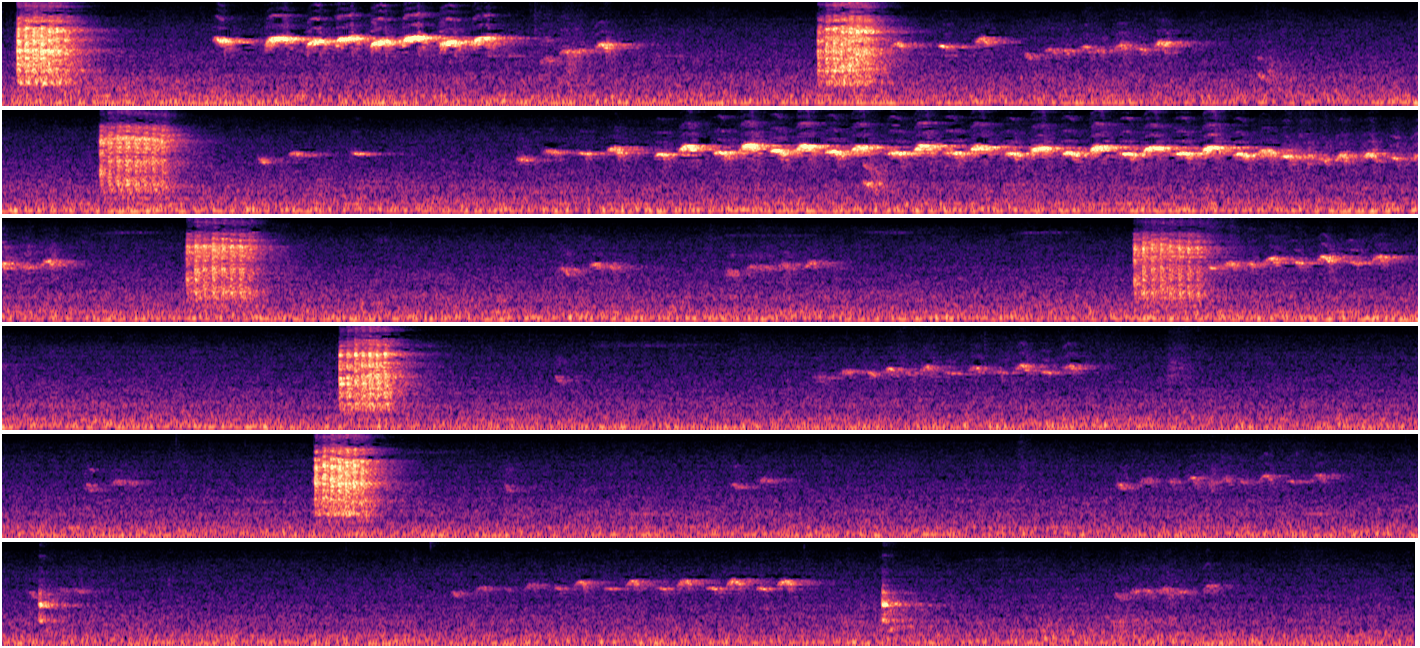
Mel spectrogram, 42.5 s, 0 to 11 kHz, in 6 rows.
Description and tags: Strange rattling sounds made by an Eclectus Parrot. Also heard is the song of a Collared Finchbill. Recorded with a Zoom H2.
